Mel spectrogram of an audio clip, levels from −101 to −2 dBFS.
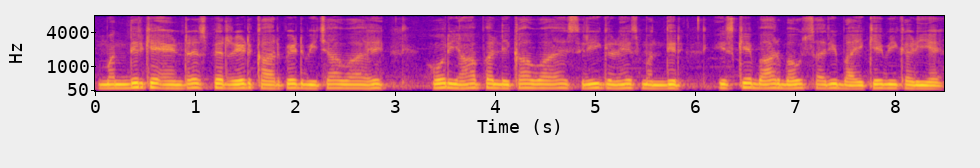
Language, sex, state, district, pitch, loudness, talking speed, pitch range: Hindi, male, Rajasthan, Jaipur, 150 Hz, -15 LUFS, 185 wpm, 140-155 Hz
